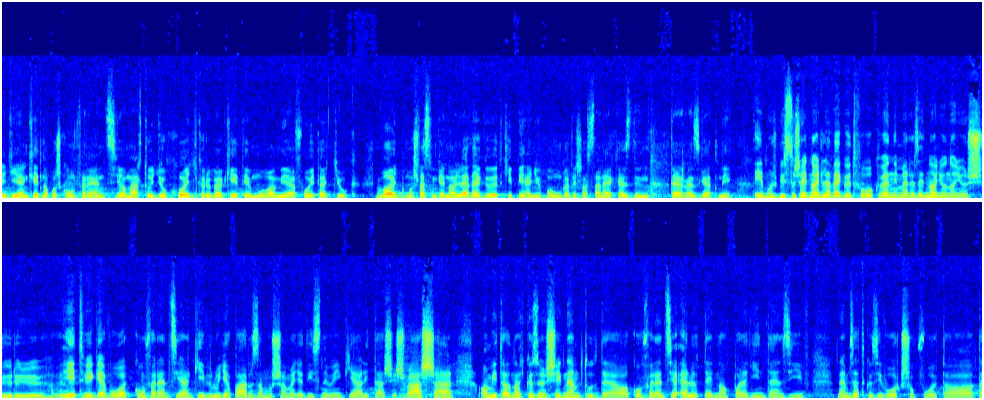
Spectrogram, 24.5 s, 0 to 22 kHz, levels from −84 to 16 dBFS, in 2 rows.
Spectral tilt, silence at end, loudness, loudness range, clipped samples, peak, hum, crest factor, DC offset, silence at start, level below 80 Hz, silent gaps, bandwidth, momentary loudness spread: -4.5 dB/octave; 0 s; -24 LUFS; 5 LU; under 0.1%; -4 dBFS; none; 20 dB; under 0.1%; 0 s; -60 dBFS; none; 20 kHz; 10 LU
